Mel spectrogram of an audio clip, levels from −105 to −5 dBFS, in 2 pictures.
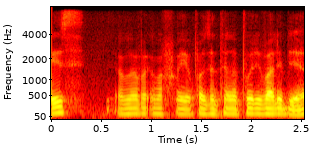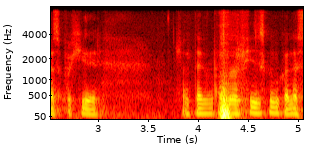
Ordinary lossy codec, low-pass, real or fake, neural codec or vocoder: none; 7.2 kHz; fake; codec, 16 kHz, 0.8 kbps, ZipCodec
